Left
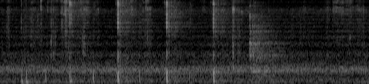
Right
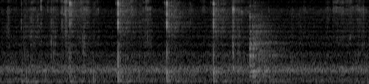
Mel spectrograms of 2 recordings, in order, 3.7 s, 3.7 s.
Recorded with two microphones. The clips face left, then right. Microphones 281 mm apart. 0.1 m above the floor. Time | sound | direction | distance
0.2 | scissors | 35° left (ahead or behind) | 1.1 m
2.5 | a drawer | 65° right (ahead or behind) | 3.5 m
